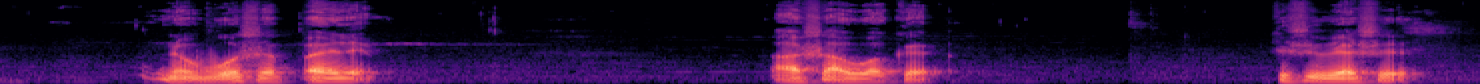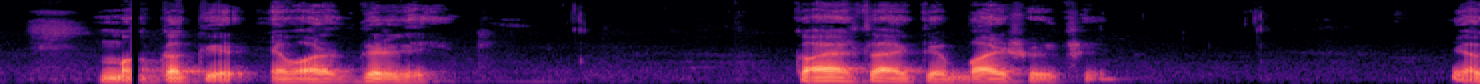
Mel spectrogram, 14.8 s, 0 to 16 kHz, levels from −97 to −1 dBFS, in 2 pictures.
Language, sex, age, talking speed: Urdu, male, 60-79, 90 wpm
